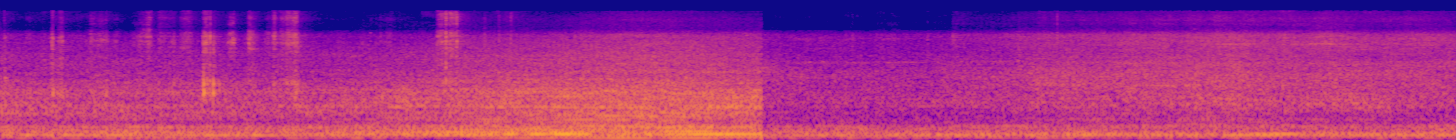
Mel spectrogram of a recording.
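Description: A steady low mechanical hum, like a motor running, which drops abruptly to a quieter level a little under four seconds in.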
